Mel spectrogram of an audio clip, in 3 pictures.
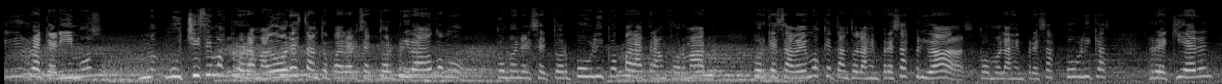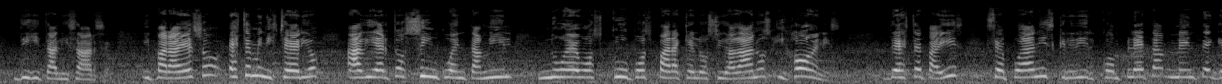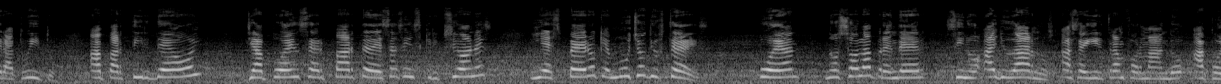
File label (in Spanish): VOZ ANUNCIO; MIN TIC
